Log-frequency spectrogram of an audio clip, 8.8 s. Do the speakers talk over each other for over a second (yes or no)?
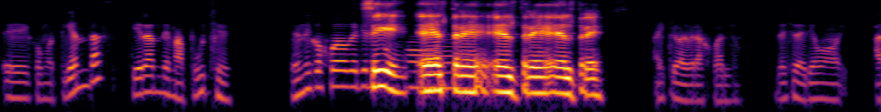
yes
